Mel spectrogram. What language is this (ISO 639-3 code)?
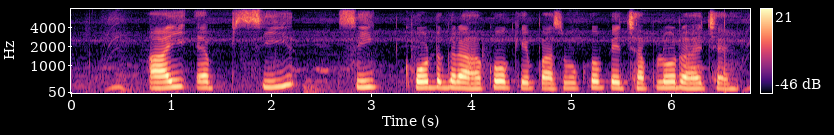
mai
